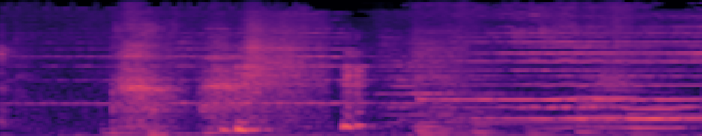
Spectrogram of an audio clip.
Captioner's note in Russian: смех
